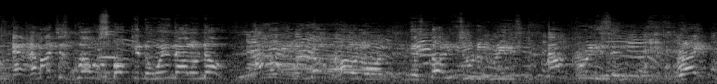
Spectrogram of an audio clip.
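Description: A man speaks in a raised, projected voice. Crowd noise carries in the background. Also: moderate pace. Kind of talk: rally speech. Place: street. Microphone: camera far.

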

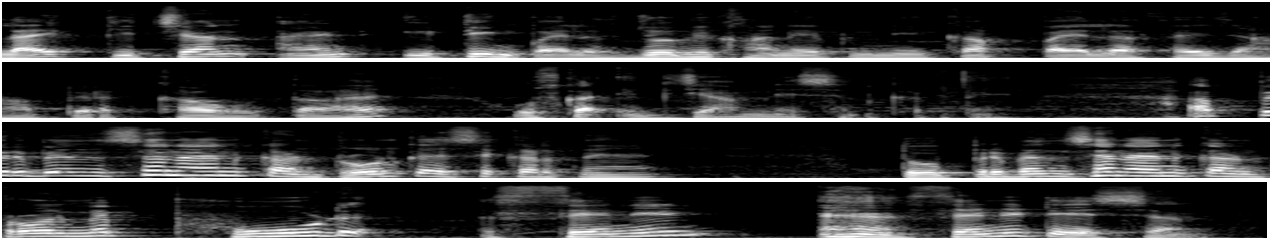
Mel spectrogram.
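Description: His pitch swings very widely as the man talks at a moderate pace. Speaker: teacher. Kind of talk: lecture. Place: classroom. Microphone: lapel.

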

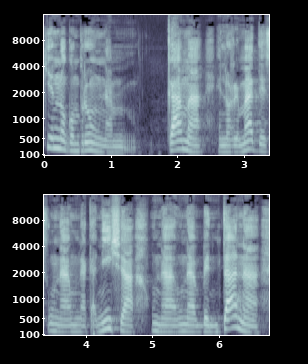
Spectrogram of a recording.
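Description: Over noticeable background noise, a woman speaks very slowly at a fairly low pitch with ordinary pitch variation. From Argentina, Moreno (Buenos Aires). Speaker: newspaper director and teacher. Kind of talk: interview.

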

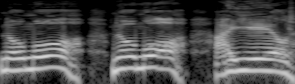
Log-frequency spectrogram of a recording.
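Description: A man uses a put-on character voice at a fairly high pitch, at a very slow pace with lively intonation. His tone is clear, smooth, dark and mellow.

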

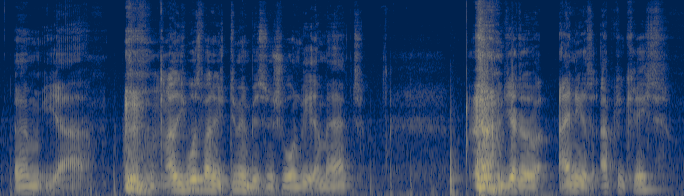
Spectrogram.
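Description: A man at medium pitch speaks with lively intonation and long, frequent pauses. Noticeable background noise runs underneath. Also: moderate pace. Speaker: gaming live streamer. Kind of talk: casual gameplay commentary. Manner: casual, chatty.

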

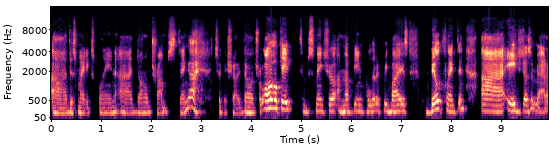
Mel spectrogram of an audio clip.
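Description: On a very clean recording with a silent background, someone with an American accent talks at a moderate pace. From US Northeast, Boston. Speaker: university lecturer. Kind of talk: lecture. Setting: home recording during quarantine. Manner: halting.

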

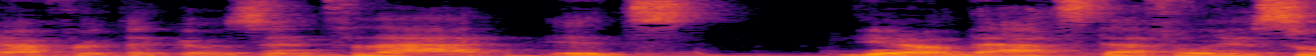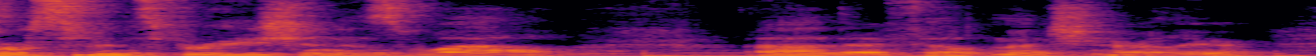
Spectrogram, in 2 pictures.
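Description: A man is heard with faint background music and audible room echo. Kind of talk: master class talk to camera. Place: home room.

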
